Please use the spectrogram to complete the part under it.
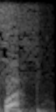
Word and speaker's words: foie: Silvana se suma para entradas para Illapu con criollitas, con paté, ¿cómo se dice? ¿De foie? – Sí, de paté de foie.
